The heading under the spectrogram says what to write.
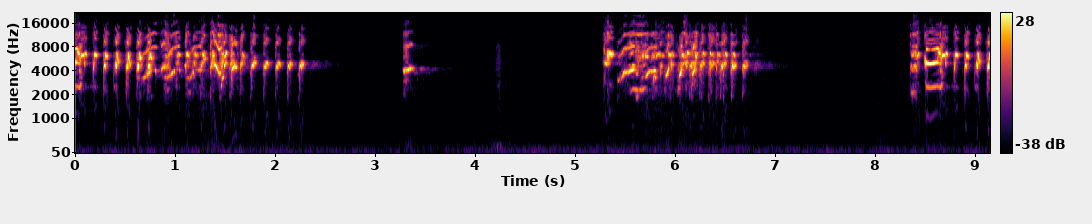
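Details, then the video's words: Small pet flock of peach-faced lovebirds, three lutino and two olive, chirping in bursts: a long run of rapid, high-pitched chirps, silence with a single squeak, then two further shrill twittering outbursts. "LOVEBIRDS SINGING AND CHIRPING SOUNDS"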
